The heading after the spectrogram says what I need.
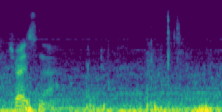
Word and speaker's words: Dresdner: And of course Dresden Bank being here in Dresden. Dresdner. I think I've been saying it wrong all these years.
